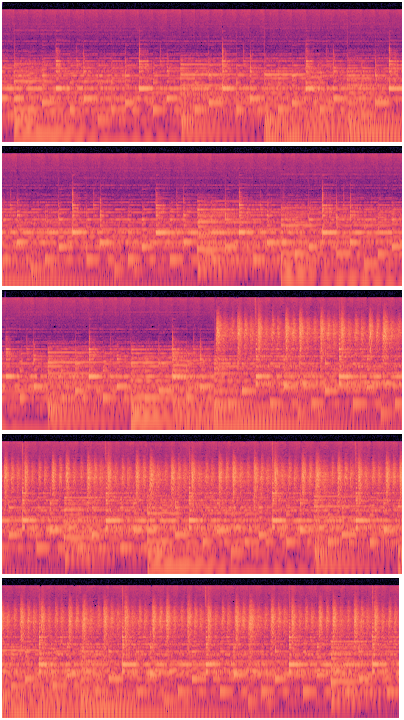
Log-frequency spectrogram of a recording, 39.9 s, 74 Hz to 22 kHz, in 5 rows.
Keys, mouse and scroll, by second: 0.1 shift+click, 8.4 ctrl+z, 20.9 double click, 30.6-31.9 typing, 33.0 double click, 34.7 typing, 35.1 double click, 37.1 typing, 37.6 double click.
